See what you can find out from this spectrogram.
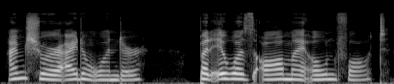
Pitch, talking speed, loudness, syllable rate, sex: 230 Hz, 180 wpm, -17 LUFS, 4.1 syllables/s, female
